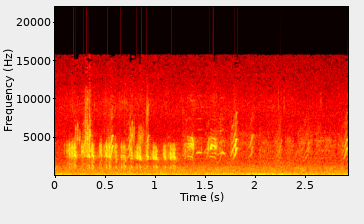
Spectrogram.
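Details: Great Reed Warbler song on 5 May 2021, with barn and house martins around: a fast burst of harsh, chattering notes, then scattered squeaky phrases, over a low background rumble.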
